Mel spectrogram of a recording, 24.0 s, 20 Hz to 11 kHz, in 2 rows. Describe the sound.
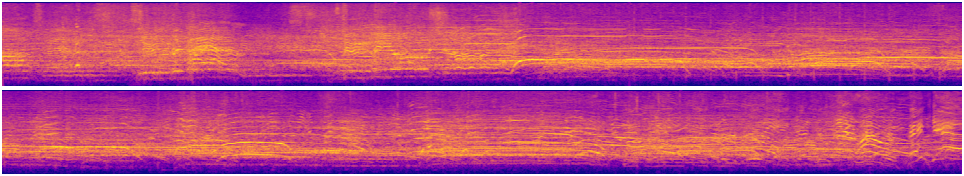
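Crowd cheering and whooping in Madison as Wisconsin's 14 Democratic state senators return from Illinois after blocking a vote on public worker collective bargaining; a dense, steady roar of many voices with shouts throughout.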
